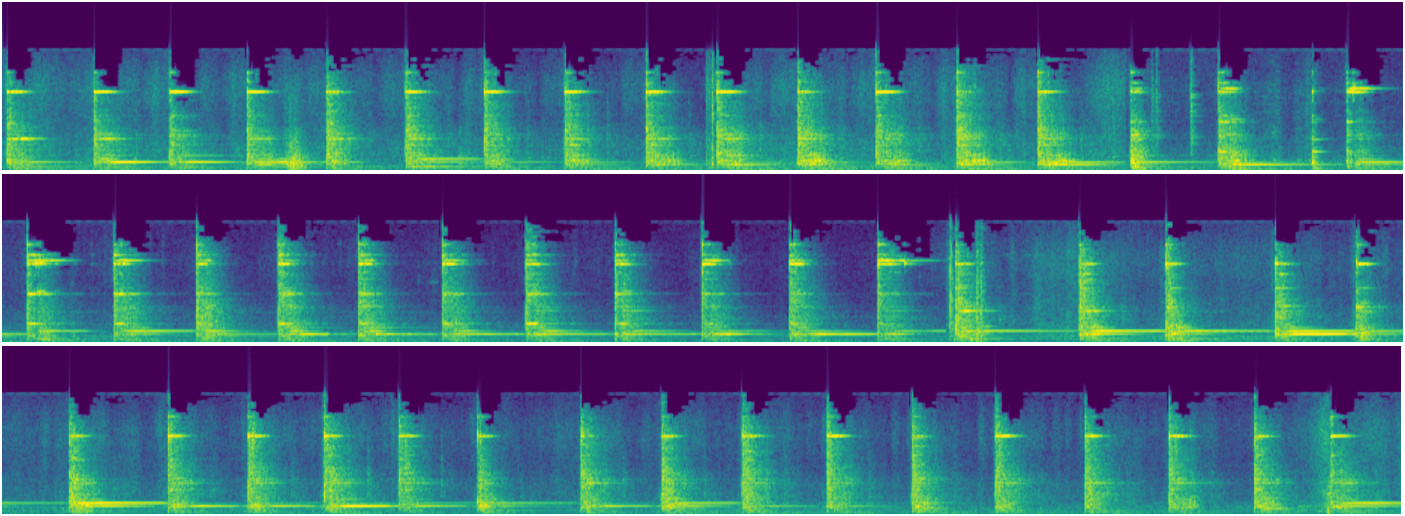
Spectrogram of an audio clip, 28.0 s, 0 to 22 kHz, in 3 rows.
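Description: Hammer blows on the steel rear wheel hub of a 2017 Subaru Impreza, about two a second, each with a bright metallic ring, driving the hub out of its bearing.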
